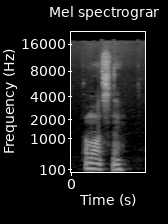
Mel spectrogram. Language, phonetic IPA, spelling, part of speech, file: Polish, [pɔ̃ˈmɔt͡snɨ], pomocny, adjective, LL-Q809 (pol)-pomocny.wav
